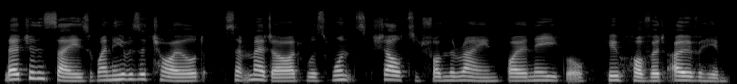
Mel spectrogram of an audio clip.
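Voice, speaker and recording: A woman's voice: lowish voice, steady tone, measured pace, few pauses, a little mellow, clean tone. A woman reading a scripted history narration aloud in a factual, storytelling manner. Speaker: channel co-host narrating a history video.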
